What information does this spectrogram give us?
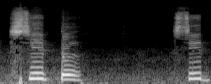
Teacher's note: सीन यहां पर देखिए सीटी वाला हर्फ है। सीटी के साथ अदा होगा।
